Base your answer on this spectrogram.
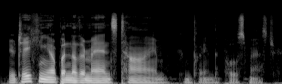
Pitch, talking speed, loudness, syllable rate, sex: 90 Hz, 190 wpm, -18 LUFS, 6.6 syllables/s, male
